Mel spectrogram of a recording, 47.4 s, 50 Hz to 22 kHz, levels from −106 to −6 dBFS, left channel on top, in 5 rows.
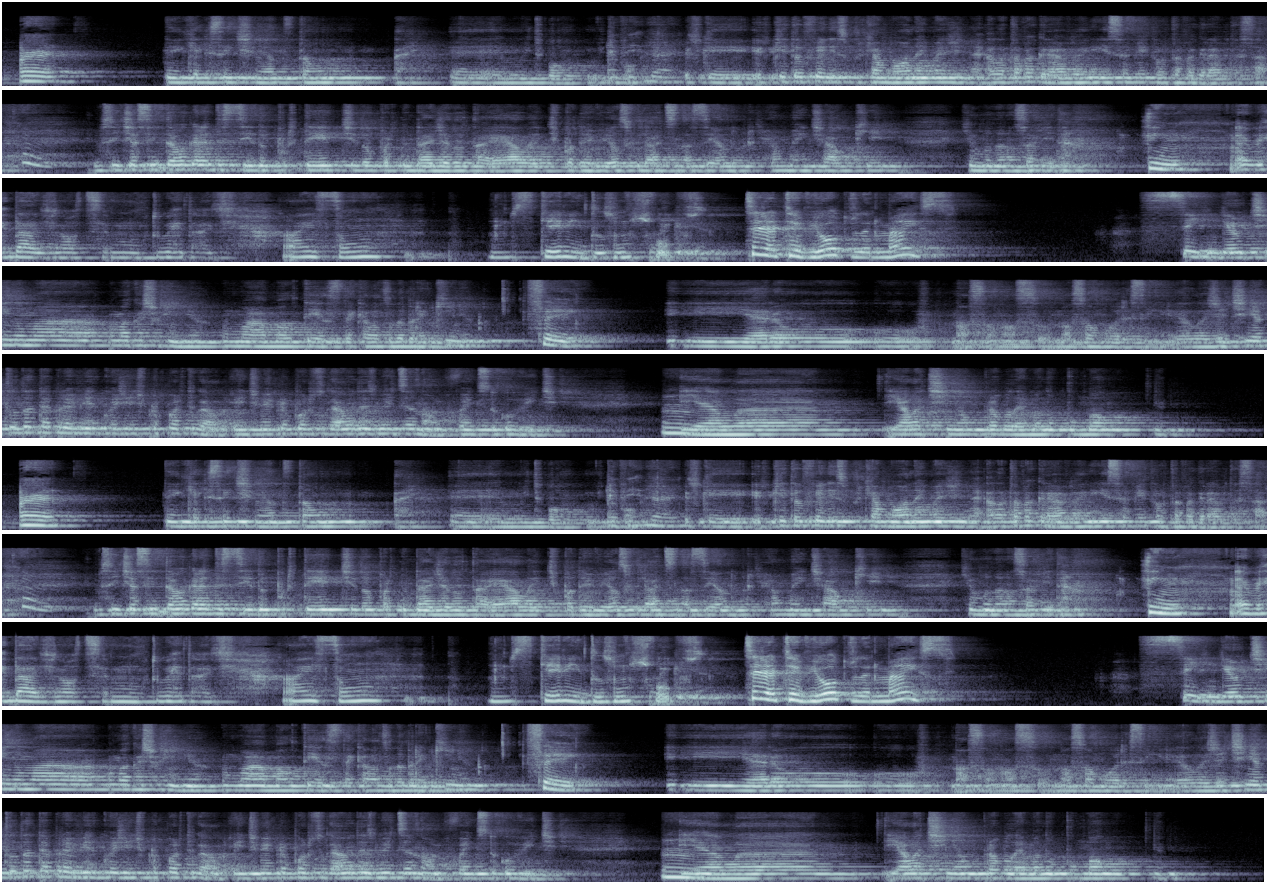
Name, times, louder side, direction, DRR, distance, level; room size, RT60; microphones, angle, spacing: voice 1, 0.1-0.5 4.5-5.2 9.5-9.9 18.0-21.9 22.6-24.2 24.6-26.0 32.1-32.8 42.9-43.3, right 4 dB, 45° right, 7 dB, 1.2 m, -28 dB
voice 2, 1.2-3.1 3.4-9.5 10.2-17.7 23.9-24.2 27.8-32.0 33.5-42.1 43.0-46.7, right 2 dB, 70° right, 1 dB, 6.9 m, -29 dB
27.0 x 22.0 x 8.0 m, 1.1 s
head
